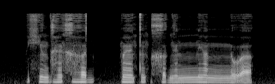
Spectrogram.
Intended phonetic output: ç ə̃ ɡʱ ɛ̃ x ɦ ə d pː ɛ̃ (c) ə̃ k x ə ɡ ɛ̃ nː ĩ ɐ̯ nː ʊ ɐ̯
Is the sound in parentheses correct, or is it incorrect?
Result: incorrect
